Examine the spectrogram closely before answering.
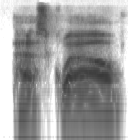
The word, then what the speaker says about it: Pasquale: to have a guest um our guest is Pasquale cocobella am I pronouncing that right that's right Pat Pascual cacavella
